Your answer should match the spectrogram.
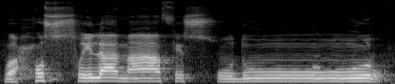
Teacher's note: ہا حلق سے اور صاد موٹی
